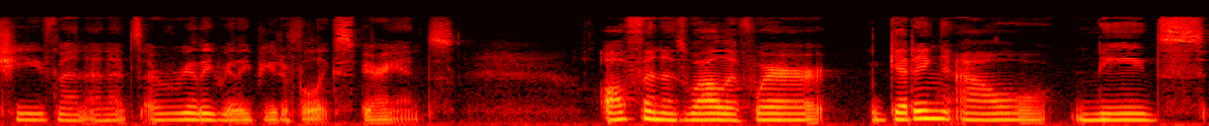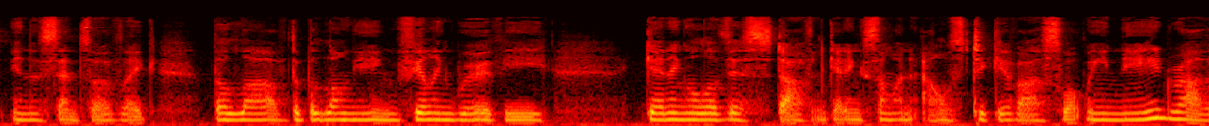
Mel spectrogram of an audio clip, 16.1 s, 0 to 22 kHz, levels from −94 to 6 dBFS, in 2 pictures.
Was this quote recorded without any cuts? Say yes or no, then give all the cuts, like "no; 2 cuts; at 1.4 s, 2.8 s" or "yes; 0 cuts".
no; 1 cut; at 13.5 s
